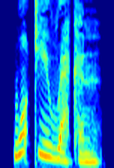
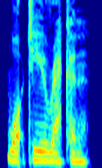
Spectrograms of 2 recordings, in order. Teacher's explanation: The question often has a rising intonation at the end.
